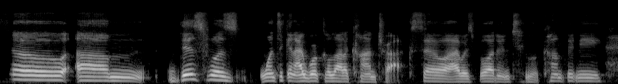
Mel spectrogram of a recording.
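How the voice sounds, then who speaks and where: With a very deep, low pitch and a dark, mellow tone, a woman speaks in an American accent with lively intonation and hardly any pauses, in a very clean recording against a silent background. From New York. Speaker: learning and development program manager. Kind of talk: interview. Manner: fast.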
